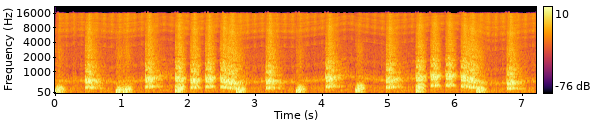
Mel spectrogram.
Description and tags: Catchy beat with an awesome end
